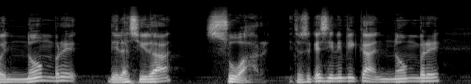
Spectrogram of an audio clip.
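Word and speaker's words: Zoar: Por eso fue llamado el nombre de la ciudad Suar. Entonces, ¿qué significa el nombre de esa ciudad Swar que se escribe?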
